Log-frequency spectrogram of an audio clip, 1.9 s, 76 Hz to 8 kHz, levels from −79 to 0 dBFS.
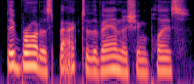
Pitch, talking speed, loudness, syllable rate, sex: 170 Hz, 245 wpm, -18 LUFS, 6.2 syllables/s, female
